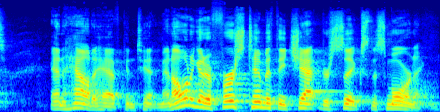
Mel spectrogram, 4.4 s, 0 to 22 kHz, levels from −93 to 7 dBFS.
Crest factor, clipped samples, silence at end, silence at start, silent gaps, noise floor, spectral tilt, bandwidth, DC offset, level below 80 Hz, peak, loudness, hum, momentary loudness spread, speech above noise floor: 22 dB; under 0.1%; 0.05 s; 0 s; none; -53 dBFS; -4 dB/octave; 17 kHz; under 0.1%; -74 dBFS; -4 dBFS; -25 LUFS; none; 10 LU; 28 dB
